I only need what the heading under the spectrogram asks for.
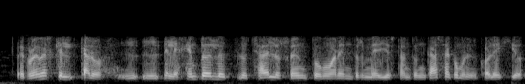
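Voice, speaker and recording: A man speaks at a very fast pace with hardly any pauses, a fairly low pitch and ordinary pitch variation. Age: 40s. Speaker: strength training expert. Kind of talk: radio interview.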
